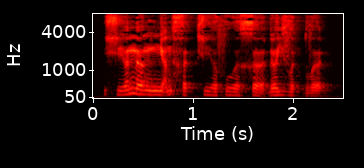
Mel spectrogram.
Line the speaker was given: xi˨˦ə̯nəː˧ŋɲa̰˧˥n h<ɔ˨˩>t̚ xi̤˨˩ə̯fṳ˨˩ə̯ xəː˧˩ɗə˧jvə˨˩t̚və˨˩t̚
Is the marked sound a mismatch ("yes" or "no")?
yes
